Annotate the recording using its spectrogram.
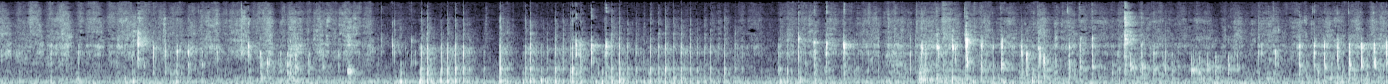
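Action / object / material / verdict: tap / smartphone in a silicone case / silicone / none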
